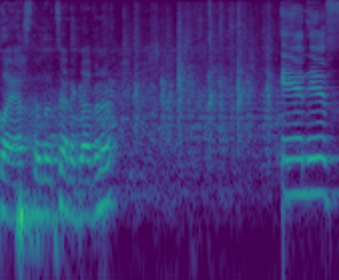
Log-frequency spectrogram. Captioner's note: audience applauding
